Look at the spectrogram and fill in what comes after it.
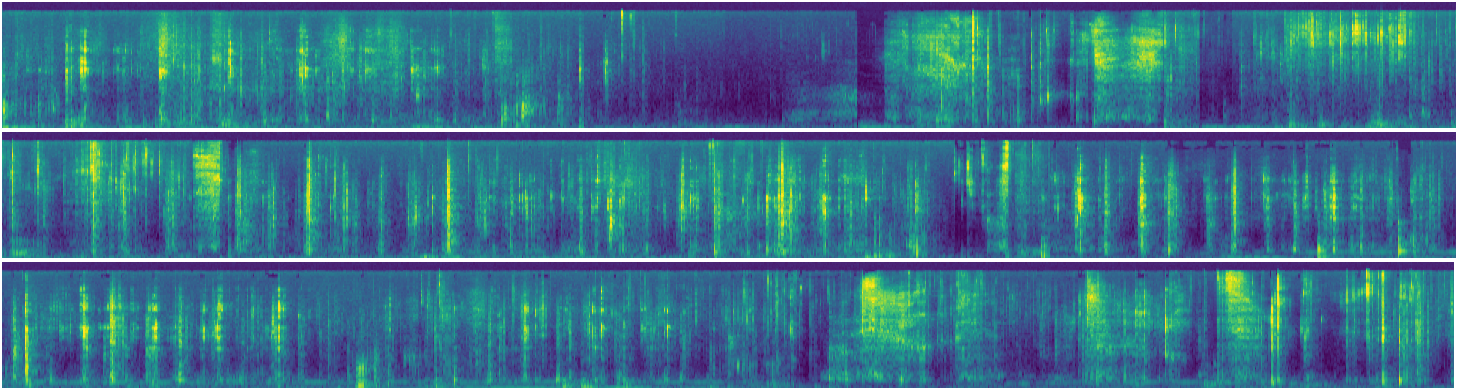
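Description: A person chewing and biting into barbecue-glazed chicken, with close, irregular crunching and mouth sounds, and a short lull a few seconds in.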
